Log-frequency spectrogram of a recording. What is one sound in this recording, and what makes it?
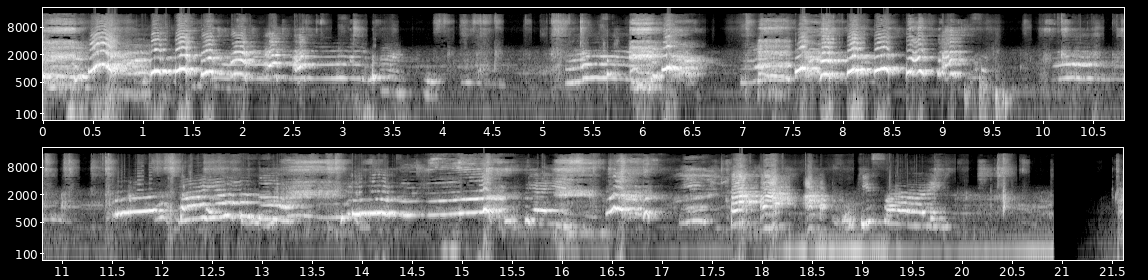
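A young woman laughs loudly and close by.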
